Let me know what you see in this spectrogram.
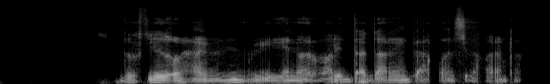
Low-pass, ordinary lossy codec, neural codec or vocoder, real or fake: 19.8 kHz; none; codec, 44.1 kHz, 2.6 kbps, DAC; fake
